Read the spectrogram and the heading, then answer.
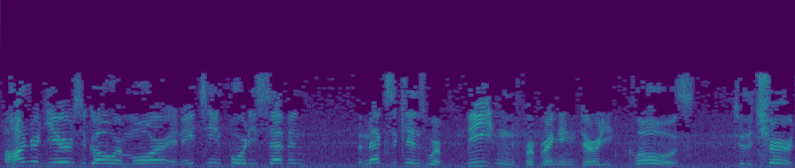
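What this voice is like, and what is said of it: Emotional, strained speaking voice. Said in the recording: “I'm sorry, I'm getting emotional”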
